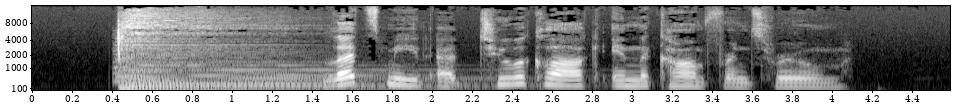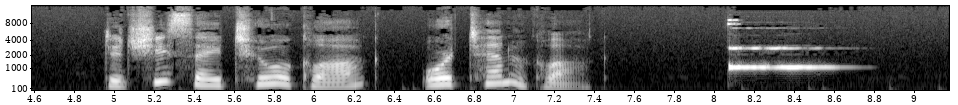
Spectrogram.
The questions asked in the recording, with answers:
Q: Did she say 2 o'clock or 10 o'clock?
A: She said 2 o'clock.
